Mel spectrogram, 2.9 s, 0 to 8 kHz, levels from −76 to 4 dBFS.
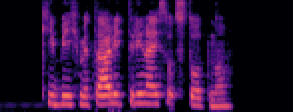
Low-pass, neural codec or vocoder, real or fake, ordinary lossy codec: none; none; real; none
